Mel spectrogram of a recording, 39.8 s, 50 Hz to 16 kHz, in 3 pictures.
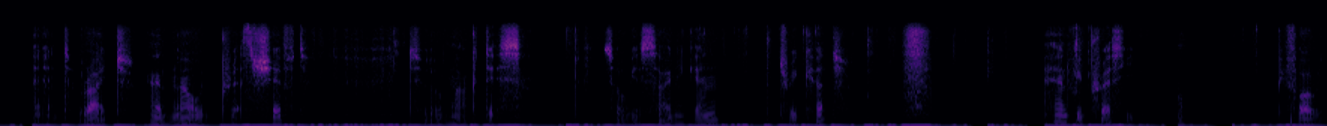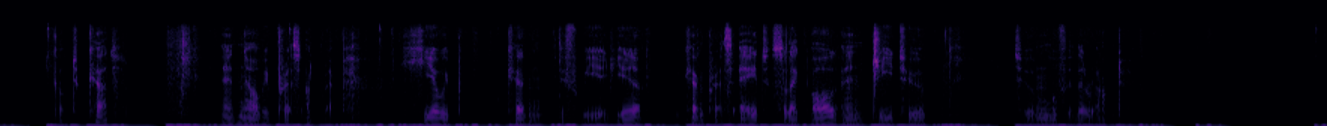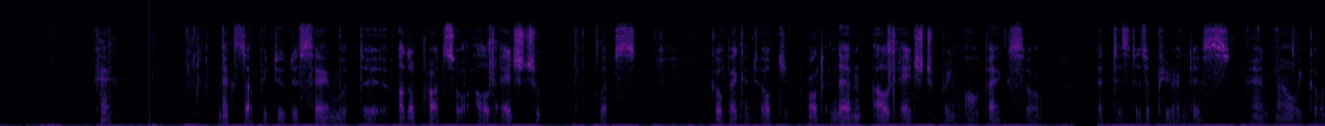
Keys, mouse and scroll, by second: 2.9 shift+right click, 3.8-5.2 middle drag, 6.8 click, 8.6 middle click, 9.7-10.6 typing, 12.3 click, 15.0 typing, 15.9 click, 18.7 middle click, 20.4 a, 21.9 g, 26.3 click, 27.5 middle click, 27.9 F11, 28.0 F10, 28.7 middle click, 29.1-29.9 scroll down 1, 31.3 alt+h, 32.4 middle click, 33.7 Tab, 35.3 alt+h, 36.5 right click, 37.6 right click, 38.5-38.9 scroll up 1, 38.9 right click, 39.1 Tab, 39.6 a.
